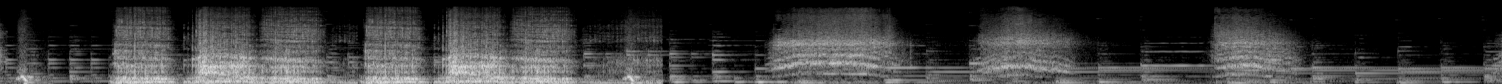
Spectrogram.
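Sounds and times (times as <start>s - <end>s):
light background music: 0.0s - 15.0s
lion roaring: 1.1s - 6.6s.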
